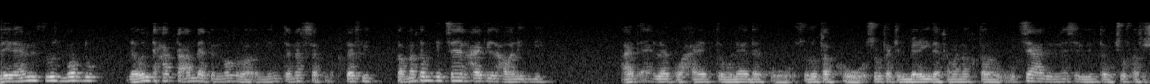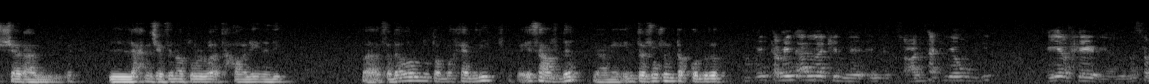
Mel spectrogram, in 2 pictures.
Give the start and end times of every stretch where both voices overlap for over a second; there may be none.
none

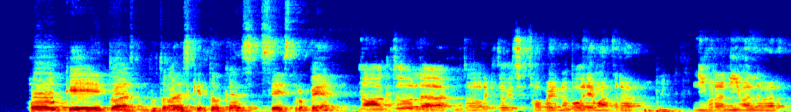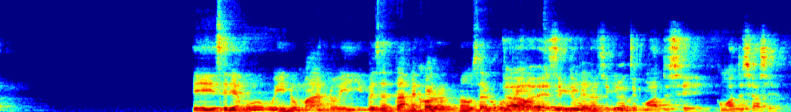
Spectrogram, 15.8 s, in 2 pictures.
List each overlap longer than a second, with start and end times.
12.9-14.2

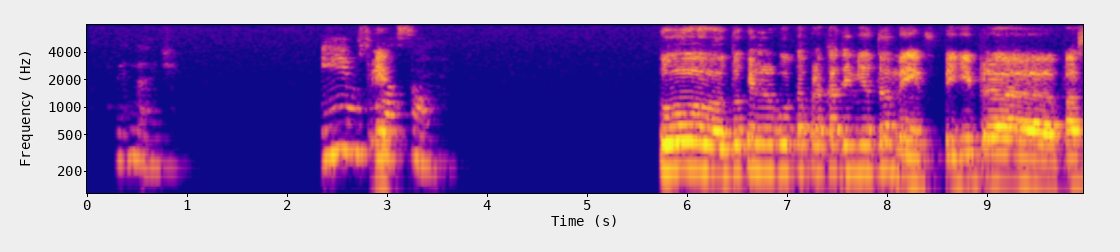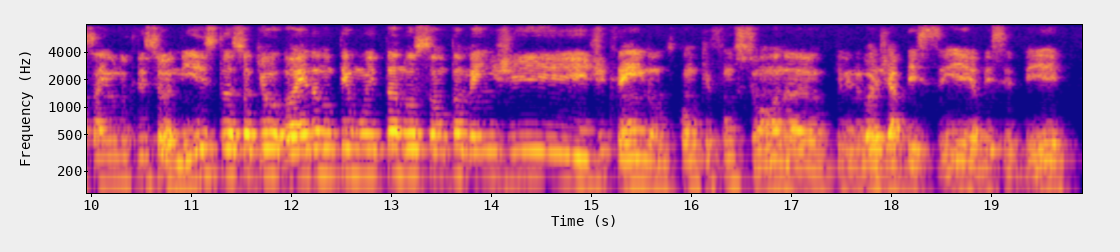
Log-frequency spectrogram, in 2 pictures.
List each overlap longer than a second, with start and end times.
none

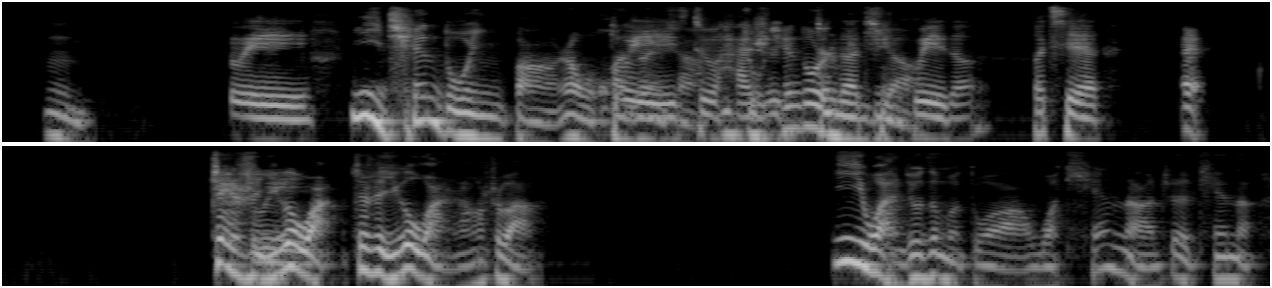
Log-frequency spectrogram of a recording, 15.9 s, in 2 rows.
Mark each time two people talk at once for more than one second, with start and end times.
3.8-5.8

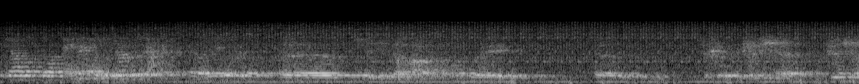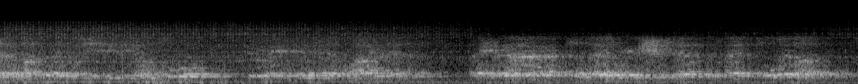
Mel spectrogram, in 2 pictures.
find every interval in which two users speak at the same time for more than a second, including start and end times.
none

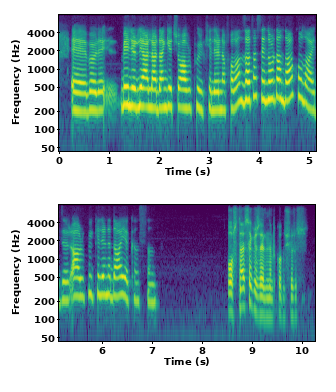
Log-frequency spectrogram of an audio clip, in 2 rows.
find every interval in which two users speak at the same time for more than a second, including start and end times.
none

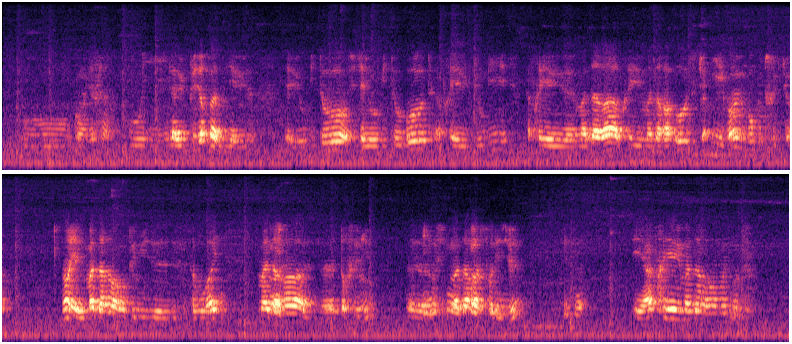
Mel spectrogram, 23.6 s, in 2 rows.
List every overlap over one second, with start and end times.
18.1-19.4

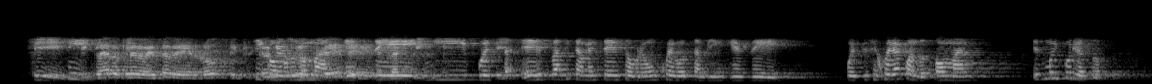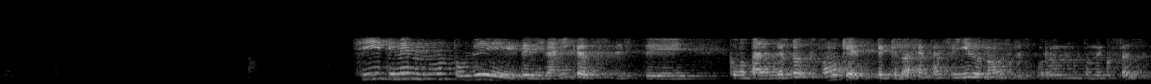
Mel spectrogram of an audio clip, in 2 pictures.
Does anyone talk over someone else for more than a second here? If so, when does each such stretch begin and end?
2.5-4.5

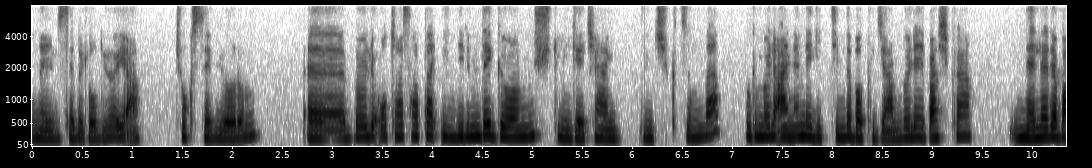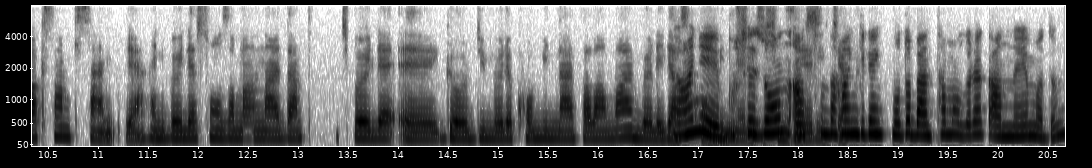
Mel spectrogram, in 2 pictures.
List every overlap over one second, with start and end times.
16.8-18.5

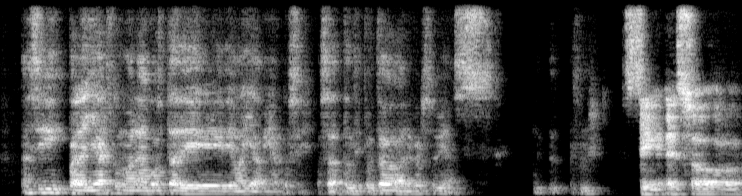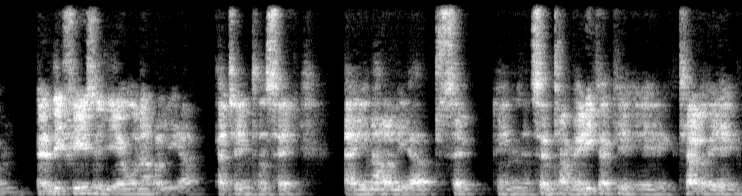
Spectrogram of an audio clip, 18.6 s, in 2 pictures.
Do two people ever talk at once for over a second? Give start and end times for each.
none

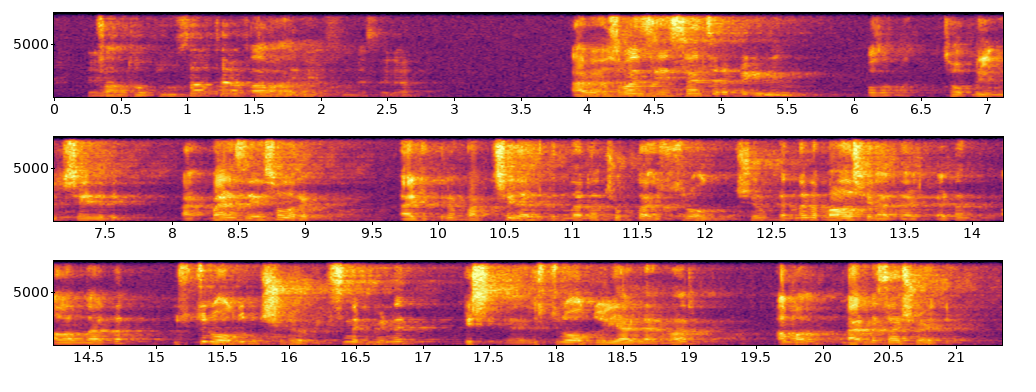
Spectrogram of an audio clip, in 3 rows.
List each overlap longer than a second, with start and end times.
none

